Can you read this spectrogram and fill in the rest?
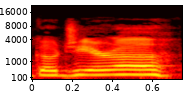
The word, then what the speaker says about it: Gojira: I enjoyed watching the old Japanese one, which is called Gojira. It's not an accent thing. It's spelled G-O-J-I-R-A.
